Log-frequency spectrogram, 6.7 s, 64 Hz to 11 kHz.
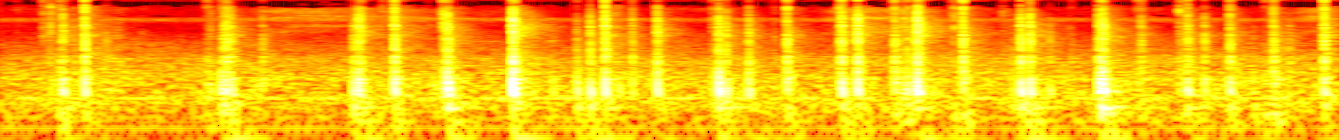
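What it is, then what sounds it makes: Varnished wooden table tapped with nails. Long acrylic nails on both hands tap a large, solid, dark and glossy varnished wooden tabletop in a typing-like pattern. The result is a quiet, irregular stream of short, dry clicks that die away almost instantly, with a woody knock around 355 Hz and a faint bright tick on each tap.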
